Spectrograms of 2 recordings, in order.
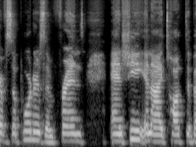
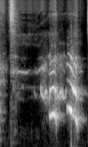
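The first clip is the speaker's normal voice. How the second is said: laugh; 9 dB louder than usual. Real, not acted. Bursts out laughing at the gifts.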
